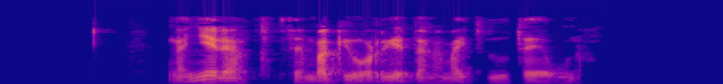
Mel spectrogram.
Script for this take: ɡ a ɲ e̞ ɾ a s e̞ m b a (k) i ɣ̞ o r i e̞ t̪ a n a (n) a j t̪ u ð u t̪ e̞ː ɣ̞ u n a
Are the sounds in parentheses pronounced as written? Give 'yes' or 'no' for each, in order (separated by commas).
yes, no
